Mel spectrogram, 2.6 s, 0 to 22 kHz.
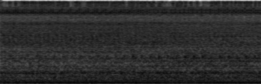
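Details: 2013 Jeep Compass that wouldn't start because fuse 23 (ASD circuit feeding coils and injectors) kept blowing from a shorted line; after repairing the short at a capacitor behind the engine: even smooth idle, constant low hum, running healthy.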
